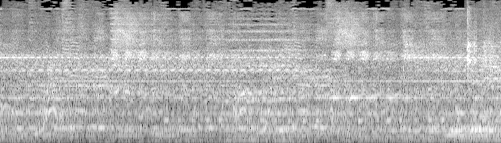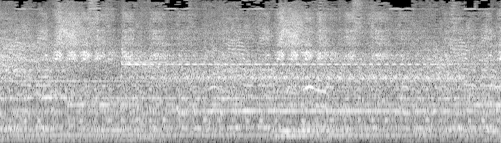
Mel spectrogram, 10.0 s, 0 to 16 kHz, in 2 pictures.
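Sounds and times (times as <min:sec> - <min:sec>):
dense noisy wash: 0:00.0 - 0:10.0
layered synthesizer drones: 0:00.0 - 0:10.0.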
